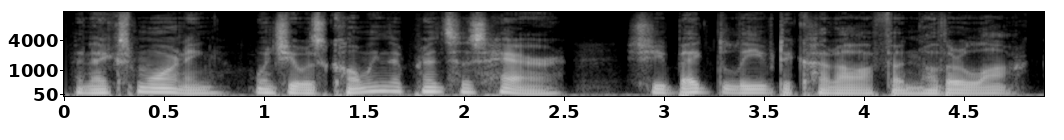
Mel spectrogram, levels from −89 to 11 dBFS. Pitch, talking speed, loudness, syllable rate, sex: 95 Hz, 220 wpm, -19 LUFS, 5.6 syllables/s, male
